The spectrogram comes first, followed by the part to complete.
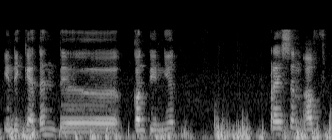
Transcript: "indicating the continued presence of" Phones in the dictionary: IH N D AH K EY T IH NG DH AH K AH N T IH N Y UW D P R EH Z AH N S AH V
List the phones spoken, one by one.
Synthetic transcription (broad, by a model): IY N D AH K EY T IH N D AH K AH N T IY N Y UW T P R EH S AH N AH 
